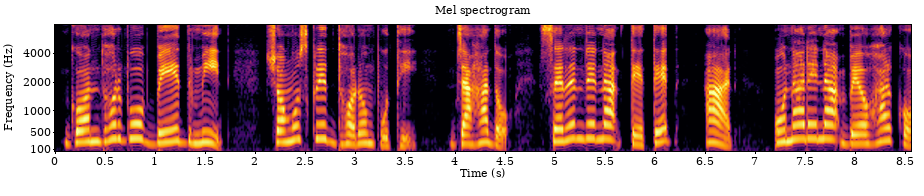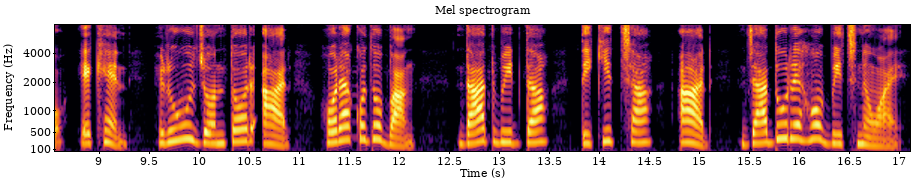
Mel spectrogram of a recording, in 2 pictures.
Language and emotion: Santali, neutral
